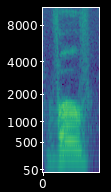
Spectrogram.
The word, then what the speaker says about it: VRV: a few other things called vrv or pronounced verve i'm not sure if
